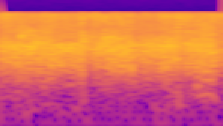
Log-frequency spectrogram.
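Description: Dense, loud studio audience applause welcoming a guest onto a French television game show, continuous clapping throughout the short stretch.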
